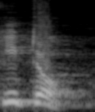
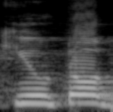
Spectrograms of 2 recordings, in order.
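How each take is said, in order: First: The name begins with the sound 'kee'. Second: The name begins with the sound 'kyoo'. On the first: The speaker calls it right. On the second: The speaker calls it wrong.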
